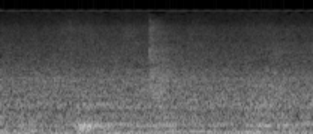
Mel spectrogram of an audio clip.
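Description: Steady low hum and hiss of room tone in a meeting chamber, with a faint tick about a second in.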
